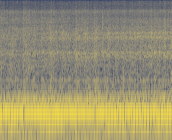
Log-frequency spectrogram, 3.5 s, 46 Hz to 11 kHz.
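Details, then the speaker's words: 1997 Pontiac Grand Prix GTP coupe idling before its planned oil change: a low, steady idle thrum with even firing pulses and no misses or knocks; normal, healthy idle. "sounds good i am going to end up doing the oil change on itself with my kn filter and that mobile world since i'm driving this and it's good and it's running"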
